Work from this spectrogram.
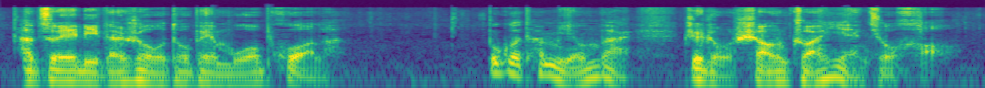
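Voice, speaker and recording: A man's voice: a bass voice, animated, moderate pace, breathy edge. A man reading dramatic scripted fantasy narration as an audiobook narrator.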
